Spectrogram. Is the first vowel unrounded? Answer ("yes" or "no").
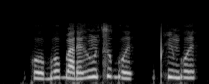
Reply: no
